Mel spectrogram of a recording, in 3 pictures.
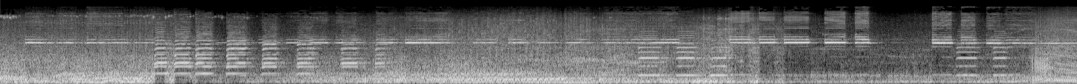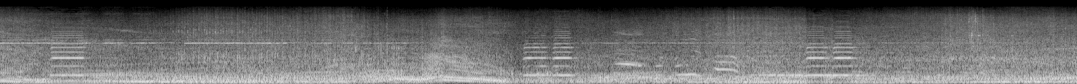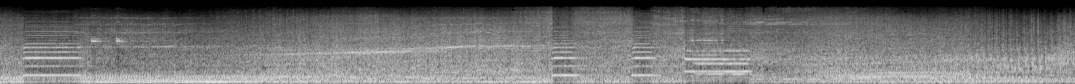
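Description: A procession of motorcycles riding past, engines running and revving up and down, with horns tooted repeatedly, sometimes in quick runs of short blasts.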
